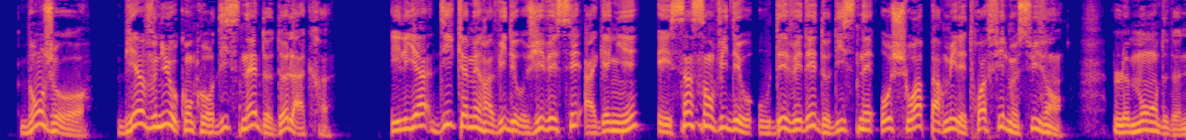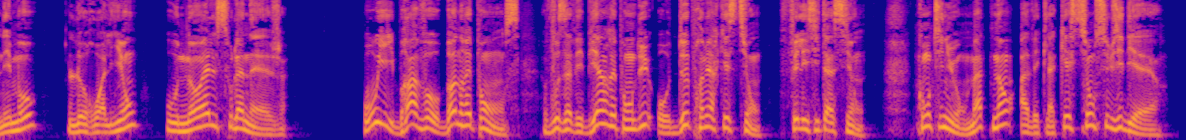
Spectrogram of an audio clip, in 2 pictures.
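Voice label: French, male, telecom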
